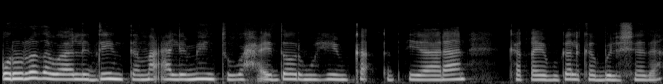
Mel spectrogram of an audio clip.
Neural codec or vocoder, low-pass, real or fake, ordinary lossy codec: codec, 16 kHz, 2 kbps, FunCodec, trained on Chinese and English, 25 frames a second; 7.2 kHz; fake; none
